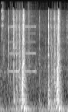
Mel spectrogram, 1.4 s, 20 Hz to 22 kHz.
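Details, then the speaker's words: 2012 Mazda CX-9 after window motor replacement, door partly reassembled for testing: two short, even whirring runs, smooth start and stop with no grinding or clunk; window and locks working, repair successful. "all right all right everything's working so yeah that's that's success right there"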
